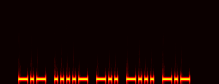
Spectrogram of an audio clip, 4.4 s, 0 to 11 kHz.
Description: Morse code, heard as a keyed tone, about 20 wpm, 700 Hz. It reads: K4DBK
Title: USA Call Signs - 5 Characters - Repeated 2x - 20wpm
